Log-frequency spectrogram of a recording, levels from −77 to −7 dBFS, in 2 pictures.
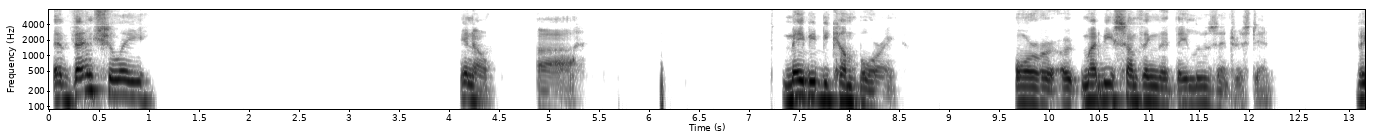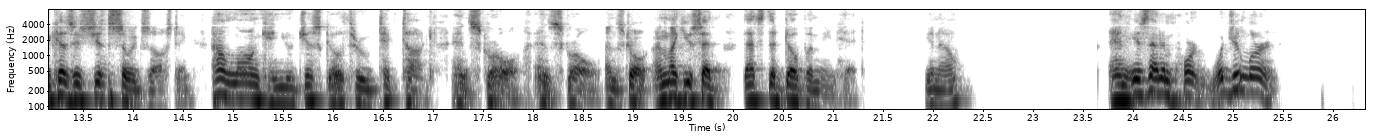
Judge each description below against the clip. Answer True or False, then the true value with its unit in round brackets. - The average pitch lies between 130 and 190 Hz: True (135 Hz)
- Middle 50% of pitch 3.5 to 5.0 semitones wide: True (4.1 semitones)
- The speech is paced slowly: True (125 wpm)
